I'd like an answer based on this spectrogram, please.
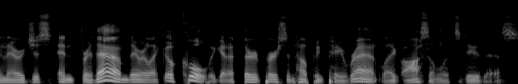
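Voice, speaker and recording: A plain, everyday voice: a man with a fairly low pitch, ordinary pitch variation, a fairly quick pace and hardly any pauses, on a very clean recording with a silent background and a dry, close sound with no echo. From US South, Florida (Jacksonville). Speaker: professional yo-yo player. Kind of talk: casual storytelling chat.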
